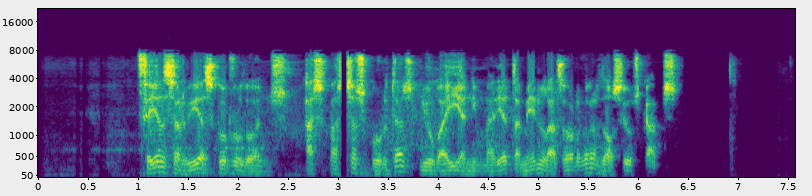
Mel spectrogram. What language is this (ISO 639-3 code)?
cat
